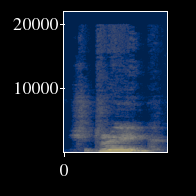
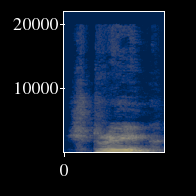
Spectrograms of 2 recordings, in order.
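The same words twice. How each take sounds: The two takes are said the same way.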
